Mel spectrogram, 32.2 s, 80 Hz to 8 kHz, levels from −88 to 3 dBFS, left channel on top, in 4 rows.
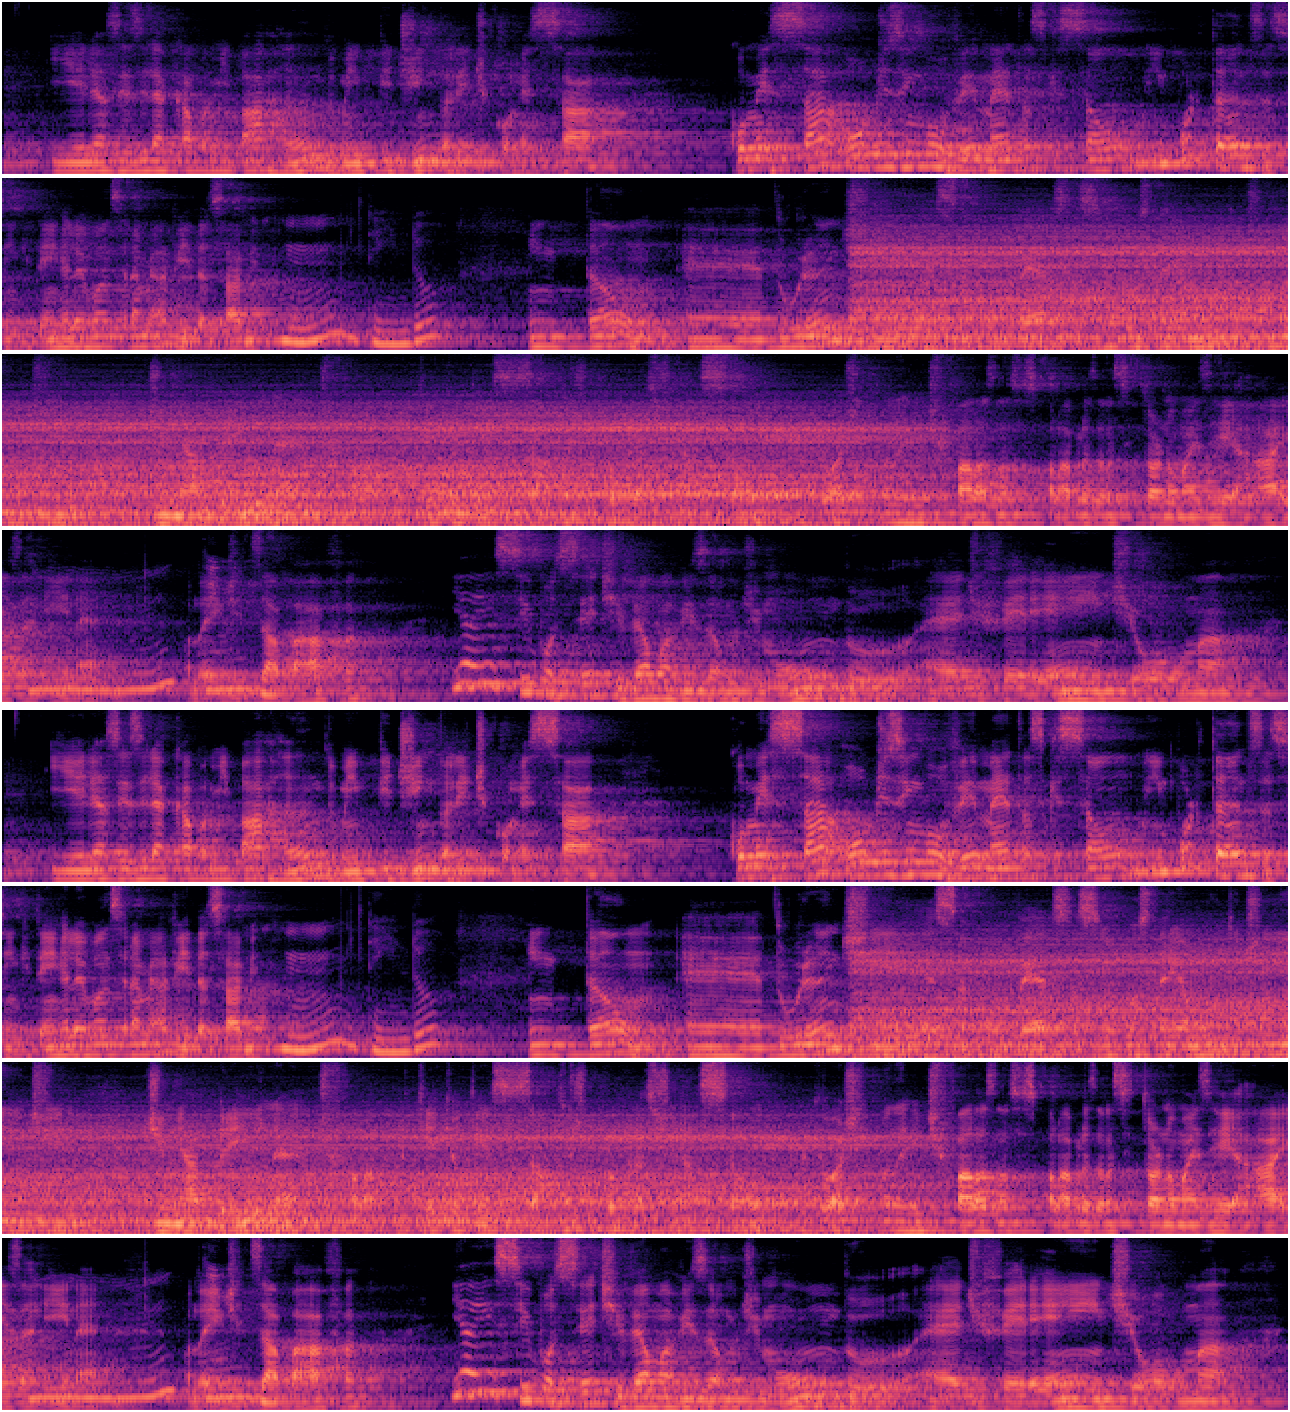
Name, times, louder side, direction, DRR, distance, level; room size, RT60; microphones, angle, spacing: voice 1, 0.3-3.8 4.6-9.7 11.3-20.9 21.1-24.7 25.3-26.4 26.9-31.8, right 2 dB, 85° right, 5 dB, 1.9 m, -25 dB
voice 2, 2.6-3.1 9.5-10.8 24.3-25.8, right 1 dB, 20° right, 7 dB, 0.5 m, -27 dB
sound 1, 13.3-22.0, left 1 dB, 25° left, 3.4 m, -24 dB
22.5 x 16.0 x 9.6 m, 2.4 s
head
